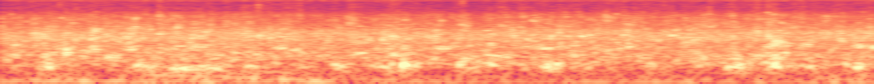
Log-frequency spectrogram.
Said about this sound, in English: And then I just splash like crazy.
